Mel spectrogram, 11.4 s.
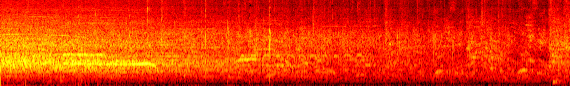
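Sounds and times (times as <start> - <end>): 
audience shouting: 0.0 - 7.3
audience clapping: 0.0 - 11.4.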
